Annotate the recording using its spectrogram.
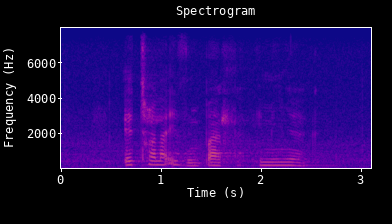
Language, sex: Zulu, female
